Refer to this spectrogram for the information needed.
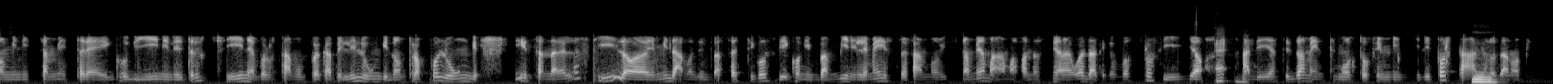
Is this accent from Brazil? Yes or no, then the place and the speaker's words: yes; Brazil; sono brasiliana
